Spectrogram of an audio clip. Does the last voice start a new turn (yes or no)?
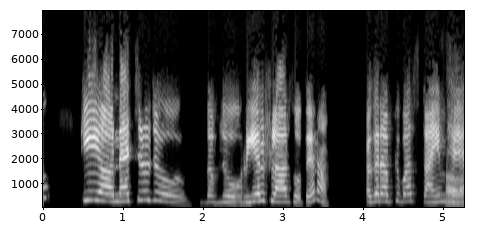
no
